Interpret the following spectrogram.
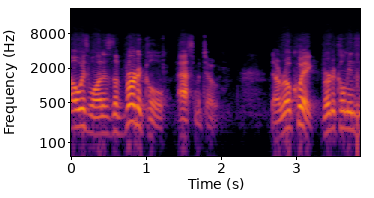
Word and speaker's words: asymptote: It looks like it's asymptote. But you say it faster, asymptote, that's how you say it.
